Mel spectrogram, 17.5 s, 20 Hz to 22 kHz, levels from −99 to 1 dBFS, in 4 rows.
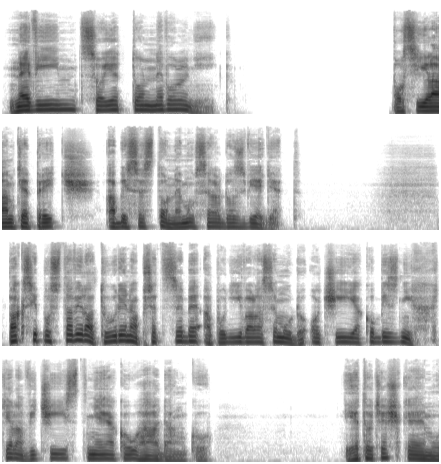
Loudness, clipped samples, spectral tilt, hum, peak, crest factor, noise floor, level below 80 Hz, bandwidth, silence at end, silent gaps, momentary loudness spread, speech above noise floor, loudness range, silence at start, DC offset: -23 LUFS; under 0.1%; -5 dB/octave; none; -2 dBFS; 22 dB; -78 dBFS; -48 dBFS; 16.5 kHz; 0 s; 2.50-3.87 s; 9 LU; 55 dB; 6 LU; 0.05 s; under 0.1%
